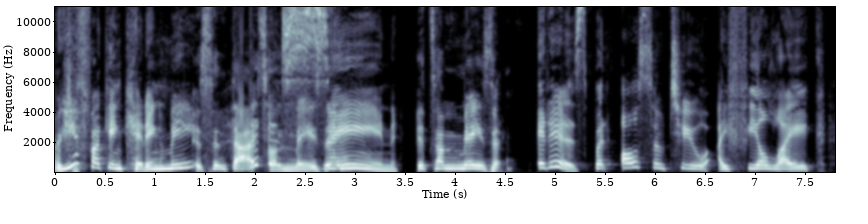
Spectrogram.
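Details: Adult woman speaking; typical voice.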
